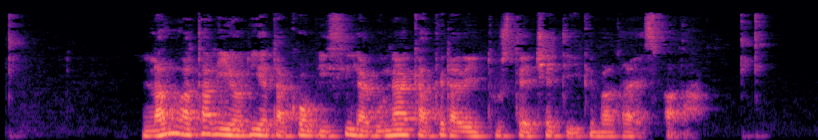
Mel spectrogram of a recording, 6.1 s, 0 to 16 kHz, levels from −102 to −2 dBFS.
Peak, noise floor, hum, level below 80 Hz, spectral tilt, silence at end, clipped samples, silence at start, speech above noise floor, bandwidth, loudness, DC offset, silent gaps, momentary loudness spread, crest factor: -10 dBFS; -82 dBFS; none; -66 dBFS; -6.5 dB/octave; 0.45 s; under 0.1%; 0.05 s; 53 dB; 11.5 kHz; -29 LUFS; under 0.1%; none; 12 LU; 20 dB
